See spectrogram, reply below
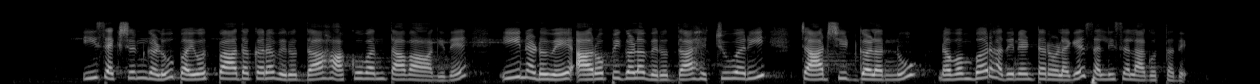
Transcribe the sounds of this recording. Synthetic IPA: iːsekʂɐnɡɐɭubʱɐjoːt̪̚paːd̪ɐkɐɾɐʋiɾud̪ʱːɐɦaːkuʋɐnt̪aːʋaːɡid̪e̞ | iːnɐɽuʋe̞ʔaːɾoːpiɡɐɭɐʋiɾud̪ʱːɐɦe̞t͡ʃːuʋɐɾit͡ʃaːɾd͡ʒsiʈɡɐɭɐnːu | nɐʋɐmbɐɾɦɐd̪ine̞ɳʈɐɾɔɭɐɡe̞sɐlːisɐlaːɡut̪ːɐd̪e̞

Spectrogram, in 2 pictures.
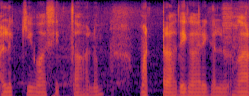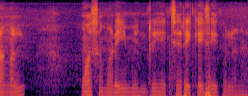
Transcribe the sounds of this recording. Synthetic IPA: ɐɭɯkːiʋaːsɪt̪ːa̰ːlɯmːɐʈrɐːðɪɣaːɾɪɣɐɭʋɐɣaːɾɐŋɡɐɭ | moːsɐmɐɽɐjɯmɛndrɯeːt͡ʃːɐɾɪkːɐɪsɛjðɯ̰ɭːɐ̰nɐɾ

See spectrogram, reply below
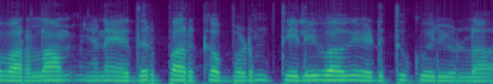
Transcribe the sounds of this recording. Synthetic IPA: ʋɐɾɐlaːmɛnːɐɛðɪɾpaːɾkɐp̬ːɐɽɯmt̪ɛɭɪʋaːɣɐɛɽɯt̪ːɯkːuːrɪjɯɭːaː

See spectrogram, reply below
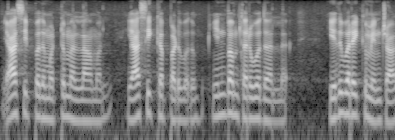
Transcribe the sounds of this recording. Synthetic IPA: ja̰ːsɪpːɐðɯmɐʈːɯmɐlːaːmɐljaːsɪkːɐpːɐɽɯʋɐðɯmɪnbɐmt̪ɐɾɯʋɐðɯɐlːɐɛðɯʋɐɾɐɪkːɯmɛndraːl

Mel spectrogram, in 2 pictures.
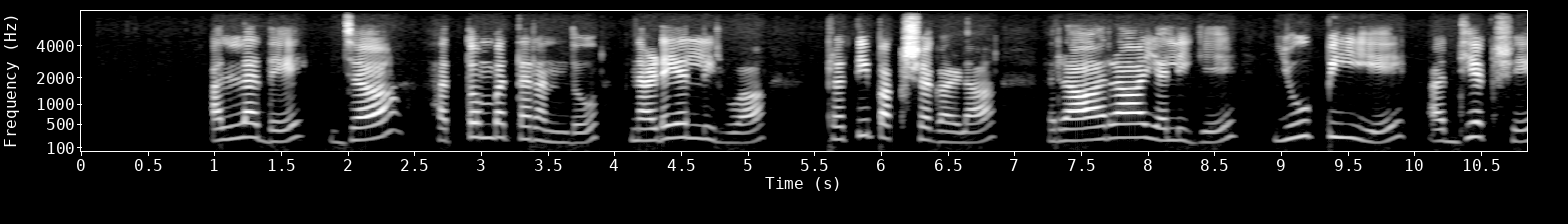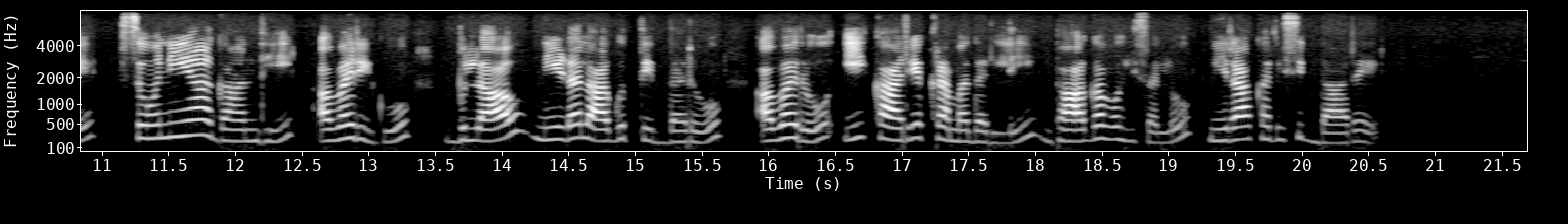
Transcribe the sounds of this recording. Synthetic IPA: ɐlːɐd̪e̞ː | d͡ʒɐː | hɐt̪ːombɐt̪ːɐɾɐnd̪u | nɐɽɛjɐlːiɾuʋɐ | pɾɐt̪ipɐkʂɐɡɐɭɐ | ɾaːɾaːjɐliɡe̞ | juːpieɐd̪ʱjɐkʂe | soːnijaːɡaːnd̪ʱi | ɐʋɐɾiɡuː | bulaːʋniːɽɐlaːɡut̪ːid̪ːɐɾu | ɐʋɐɾuiːkaːɾjɐkɾɐmɐd̪ɐlːibʱaːɡɐʋɐɦisɐluniɾaːkɐɾisid̪ːaːɾe̞

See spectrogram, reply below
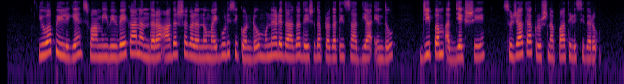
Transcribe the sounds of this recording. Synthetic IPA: juʋɐpiːɭiɡe̞sʋaːmiʋiʋɛːkaːnɐnt̪ɐɾɐʔaːd̪ɐɾʃɐɡɐɭɐnːumɐjɡuːɭisiko̞ɳɖumunːɛɽɛd̪aːɡɐd̪ɛːʃɐd̪ɐpɾɐɡɐt̪isaːd̪ʱjɐʔe̞nd̪u | d͡ʒiːpɐmʔɐd̪ʱjɐkʂe | sud͡ʒaːt̪aːkɾuʂɳɐpːɐt̪iɭisid̪ɐɾu

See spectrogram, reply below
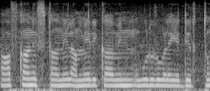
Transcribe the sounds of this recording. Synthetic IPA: aːfɡaːnɪst̪aːnɪlɐmɛːɾɪkːaːʋɪnuːɽɯɾʋɐɭɐɪɛðɪrt̪ːɯ

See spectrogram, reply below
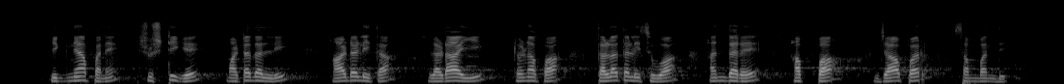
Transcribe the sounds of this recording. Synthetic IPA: ʋiɡnjaːpɐneʃɾuʂʈiɡe̞mɐʈɐd̪ɐlːi | aːɖɐɭit̪ɐ | lɐɽaːjiʈuɳɐpɐt̪ɐɭɐt̪ɐɭisuʋɐɐnd̪ɐɾe̞ɐpːɐd͡ʒaːpɐɾsɐmbɐnd̪ʱi

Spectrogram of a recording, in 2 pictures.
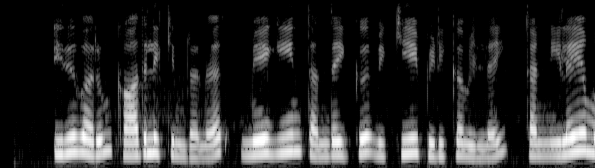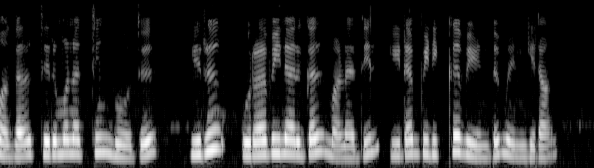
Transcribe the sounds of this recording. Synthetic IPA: ɪɾɯʋɐɾɯmkaːðɐlɪkːɪndrɐnɐɾmeːɣɪjɪnt̪ɐnd̪ɐɪkːɯʋɪkːɪjɐɪpːɪɽɪkːɐʋɪlːɐɪt̪ɐnːɪlɐjɐmɐɣɐɭt̪ɪɾɯmɐɳɐt̪ːɪnpoːðɯ | ɪɾɯʊrɐʋɪnɐɾɣɐɭmɐnɐðɪlɪɽɐmpɪɽɪkːɐʋeːɳɖɯmɛnɡɪraːn

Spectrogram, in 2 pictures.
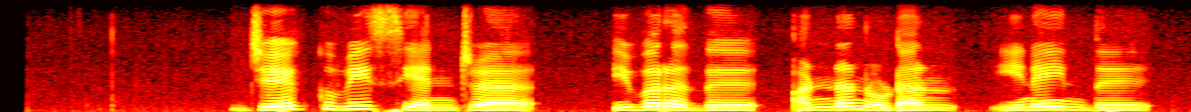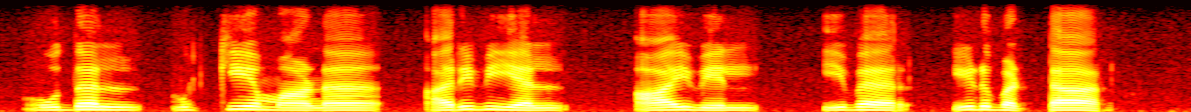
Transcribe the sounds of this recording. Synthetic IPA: d͡ʒeːkʋiːsɛndrɐ | ɪʋɐɾɐðɯʔɐ̰ɳːɐnɯɽɐnɪ̰ɳɐɪnd̪ɯ | mʊðɐlmʊkːɪjɐmaːnɐ | ʔɐ̰rɪʋɪjɐɭ | ʔa̰ːjʋɪl | ɪʋɐɾ | iːɽɯpɐʈːaːɾ

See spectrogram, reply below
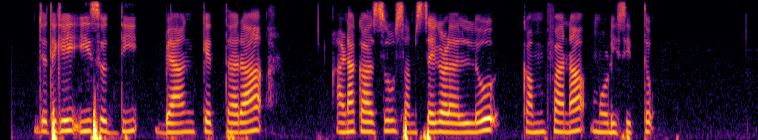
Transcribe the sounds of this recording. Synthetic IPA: d͡ʒɔt̪eɡe̞ʔiːsud̪ʱːi | bjaːŋket̪ːɐɾɐ | ɐɳɐkaːsusɐmst̪ʰɛɡɐɭɐlːu | kɐmfɐnɐmuːɽisit̪ːu

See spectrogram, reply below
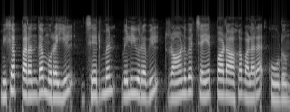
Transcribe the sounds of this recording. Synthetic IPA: mɪɣɐpːɐɾɐnd̪ɐmʊrɐjɪld͡ʒɛɾmɐnʋɛɭɪjɯɾɐʋɪlɾaːɳɯʋɐt͡ʃːɛjɐɾpaːɽaːɣɐʋɐɭɐɾɐkuːɽɯm

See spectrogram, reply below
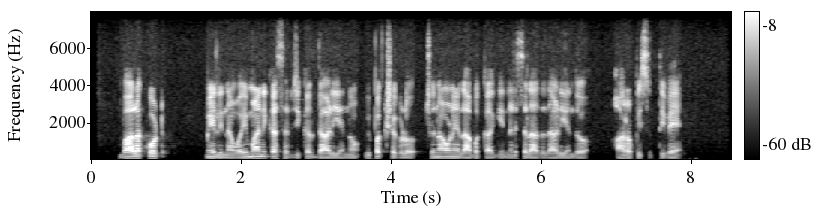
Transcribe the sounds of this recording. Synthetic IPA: baːlɐko̞ːʈ | me̞ːlinɐʋɐjmaːnikɐsɐɾd͡ʒikɐld̪aːɭijɐnːuʋipɐkʂɐɡɐɭṵt͡ʃunaːʋɐɳɛlaːbʱɐkːaːɡinɐɽɛsɐlaːd̪ɐd̪aːɭije̞nd̪u | aːɾo̞ːpisut̪ːiʋe̞

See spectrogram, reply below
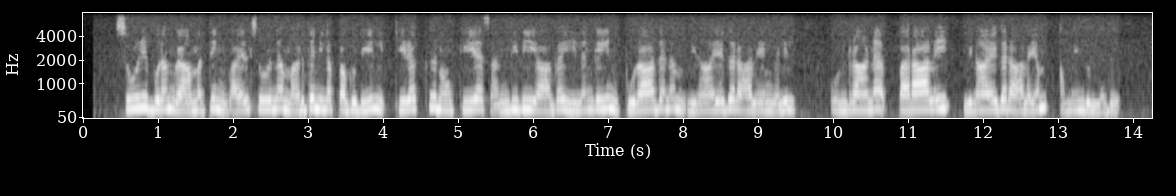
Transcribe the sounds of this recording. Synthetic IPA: suːɻɪbʊɾɐmɡɾaːmɐt̪ːɪnʋɐjɐlsuːɾnd̪ɐmɐɾɯðɐnɪlɐpːɐɣɯðɪjɪlkɪɻɐkːɯnoːkɪjɐsɐnd̪ɪðɪjaːɣɐɪlɐŋɡɐjɪnpʊɾaːðɐnɐmʋɪnaːjɐɣɐɾaːlɐjɐŋɡɐɭɪl | ɔ̰ndraːnɐpɐɾaːlɐɪʋɪnaːjɐɣɐɾaːlɐjɐmɐmɐɪnd̪ɯɭːɐðɯ

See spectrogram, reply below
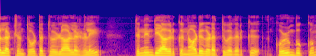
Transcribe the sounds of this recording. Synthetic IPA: ɐlɐʈ̚ʂɐmt̪oːʈːɐt̪ːɔɻɪɭaːɭɐɾɣɐɭɐɪ | t̪ɪnːɪnd̪ɪjaːʋɪrkɯnaːɽɯɣɐɽɐt̪ːɯʋɐðɐrkɯkɔɻɯmbɯkːɯm

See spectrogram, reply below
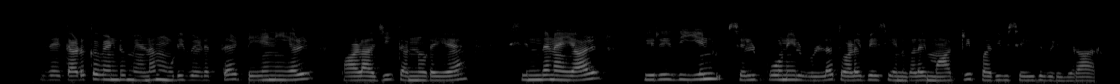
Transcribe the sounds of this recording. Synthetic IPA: ɪðɐɪt̪ːɐɽɯkːɐʋeːɳɖɯmɛnɐmːʊɽɪʋɛɽɯt̪ːɐʈeːnɪjɐlpaːlaːd͡ʒit̪ɐnːɯɽɐjɐsɪnd̪ɐnɐjaːɭ | pɪɾɪðɪjɪnsɛlpoːnɪlʊɭːɐt̪ɔlɐɪpeːsɪjɐnɡɐɭɐɪmaːʈripːɐðɪʋɯsɛjðɯʋɪɽɯɣɪraːɾ

